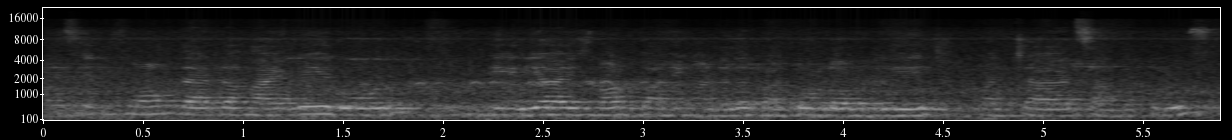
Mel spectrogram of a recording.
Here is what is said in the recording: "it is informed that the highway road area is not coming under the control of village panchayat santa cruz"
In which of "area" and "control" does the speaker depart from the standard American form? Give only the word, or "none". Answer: control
